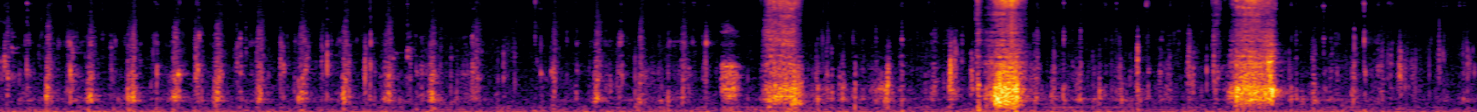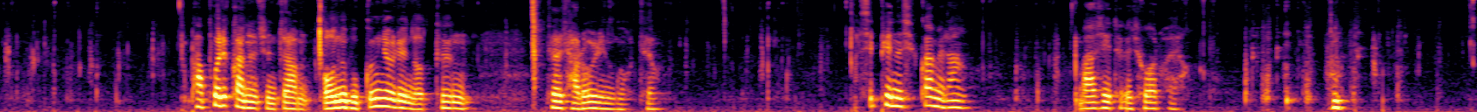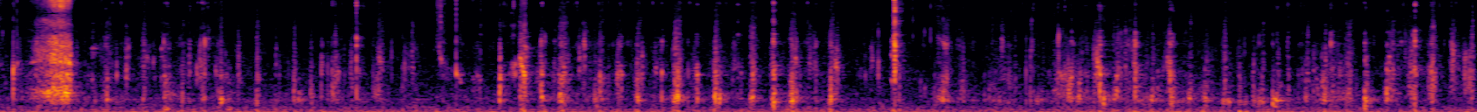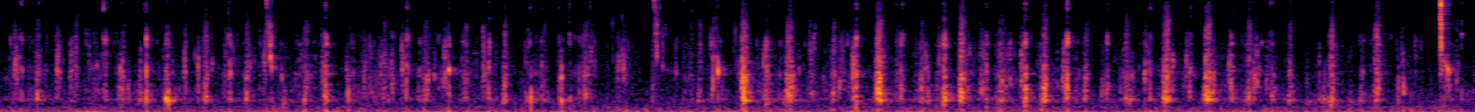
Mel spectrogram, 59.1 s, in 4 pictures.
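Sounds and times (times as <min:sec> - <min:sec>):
wet chewing crunches: 0:08.0 - 0:16.8, 0:26.7 - 0:59.0.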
